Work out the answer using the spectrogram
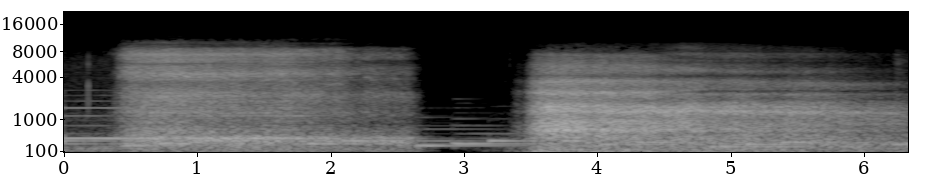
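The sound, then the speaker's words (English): A deep dragon breath from a guided meditation breathing exercise: one long, airy inhale, a short pause, then an equally long, rough exhale. Both are steady, breathy rushes of air heard alone. “take another deep dragon breath in and out”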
